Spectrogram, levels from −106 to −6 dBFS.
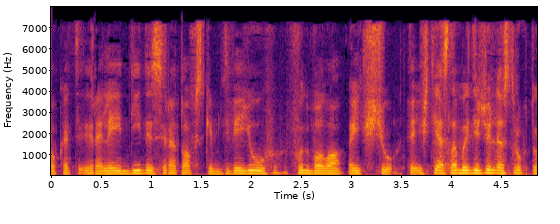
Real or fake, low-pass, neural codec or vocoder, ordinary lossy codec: fake; 7.2 kHz; vocoder, 44.1 kHz, 128 mel bands every 512 samples, BigVGAN v2; AAC, 32 kbps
